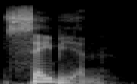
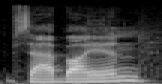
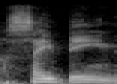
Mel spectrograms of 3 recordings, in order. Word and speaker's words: Sabian: Sabine is my favorite one. Sabine. B E A N. Say bean.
